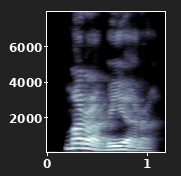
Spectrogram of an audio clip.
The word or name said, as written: Marra biyarra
